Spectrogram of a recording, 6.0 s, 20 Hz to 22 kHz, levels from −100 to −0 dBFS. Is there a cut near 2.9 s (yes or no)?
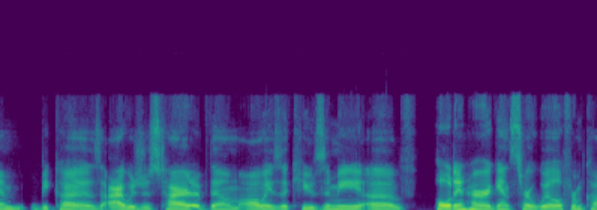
no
